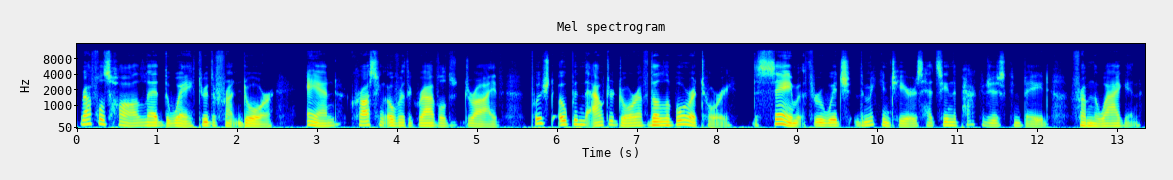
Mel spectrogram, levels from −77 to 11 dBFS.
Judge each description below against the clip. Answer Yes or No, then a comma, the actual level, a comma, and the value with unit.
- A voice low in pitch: Yes, low, 130 Hz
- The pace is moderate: Yes, average, 160 wpm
